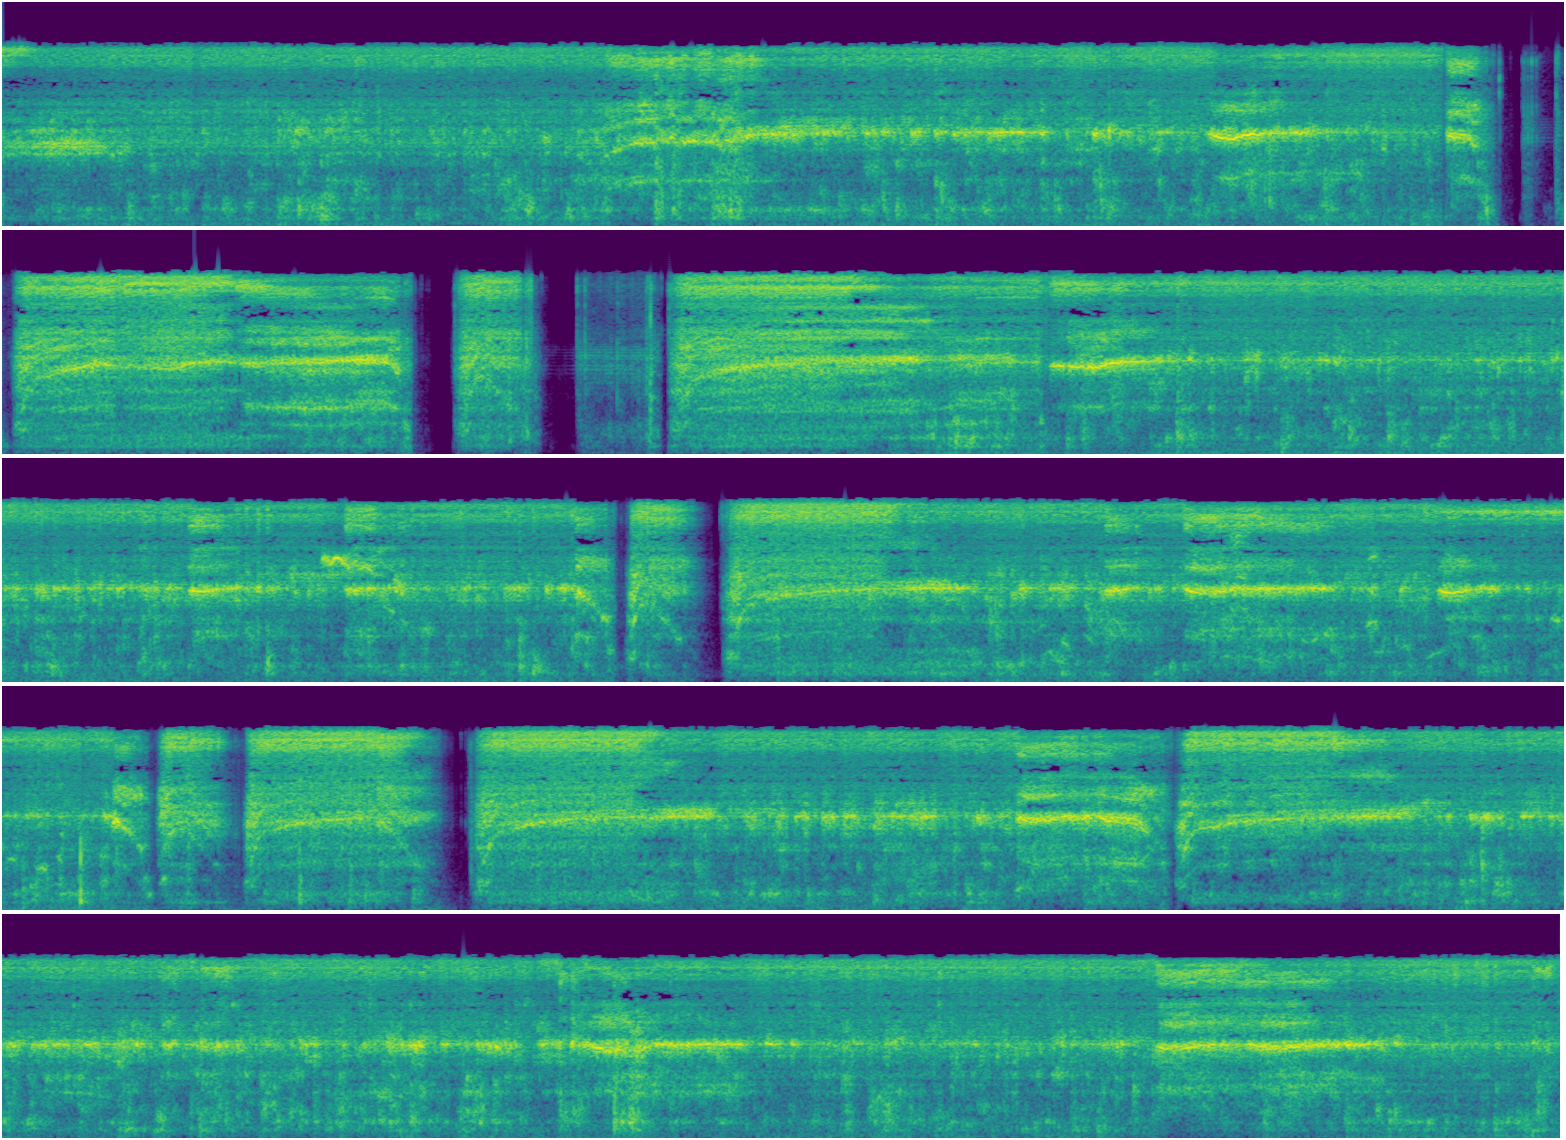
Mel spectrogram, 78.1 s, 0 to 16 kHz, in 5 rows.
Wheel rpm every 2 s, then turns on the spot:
160, 160, 160, 200, 230, 230, 230, 110, 200, 170, 30, 140, 210, 220, 230, 230, 230, 230, 140, 140, 230, 230, 230, 230, 100, 100, 210, 230, 220, 180, 230, 230, 230, 230, 230, 230, 230, 230, 230.
14-16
